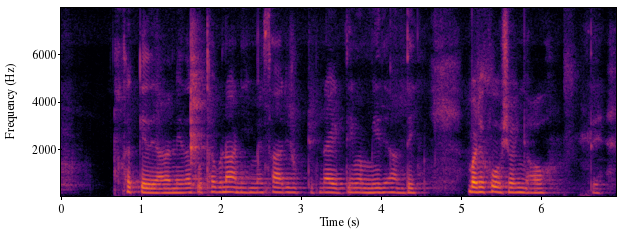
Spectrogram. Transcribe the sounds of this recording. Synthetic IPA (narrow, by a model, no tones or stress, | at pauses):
t̪ʰəkːeːd̪eaːnaːnẽːd̪aːkʊt̪ʰːəbənaːniːmɛ̃ːsaːɾiːɾʊʈiːʈnaːiʈ̚d̪iːməmːiːd̪eːãːnd̪eː | bəɽeːkʰoːʃoːĩːaːoː | t̪eː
